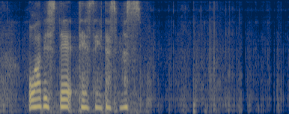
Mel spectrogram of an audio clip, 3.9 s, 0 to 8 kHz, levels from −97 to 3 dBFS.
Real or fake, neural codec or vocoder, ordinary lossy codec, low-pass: fake; codec, 16 kHz, 4.8 kbps, FACodec; none; none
